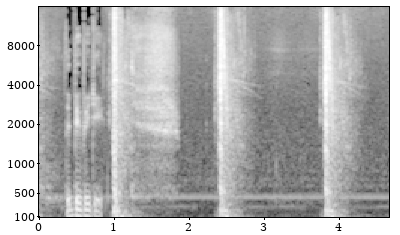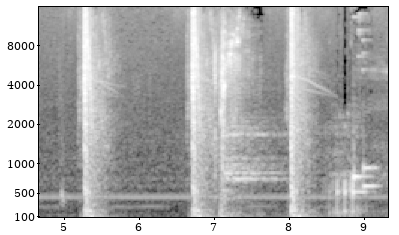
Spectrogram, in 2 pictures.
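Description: An energy weapon fires sharp shots at a steady pace.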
